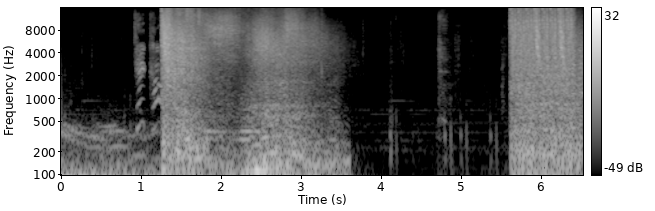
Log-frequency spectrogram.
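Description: Gunfire during a firefight in the game Mass Effect Legendary Edition comes in a loud burst of rapid shots and whooshes, drops to near silence with a few faint clicks, then resumes abruptly at full volume.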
